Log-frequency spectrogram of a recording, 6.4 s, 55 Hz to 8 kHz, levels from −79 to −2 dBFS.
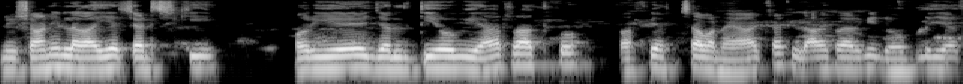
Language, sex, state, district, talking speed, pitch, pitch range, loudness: Hindi, male, Uttar Pradesh, Jyotiba Phule Nagar, 205 wpm, 140 Hz, 135-150 Hz, -16 LUFS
